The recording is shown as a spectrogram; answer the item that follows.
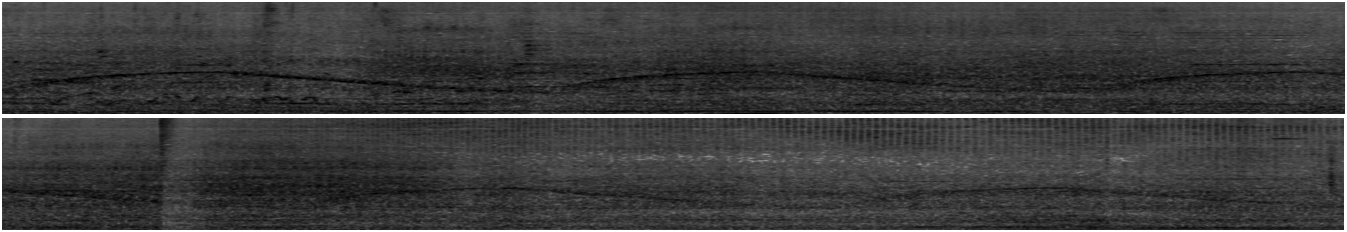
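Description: A siren in a slow wail, rising and falling about every four and a half seconds, over crowd voices and the low rumble of bus engines, with a single sharp click about fifteen seconds in.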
